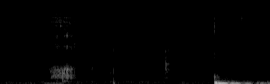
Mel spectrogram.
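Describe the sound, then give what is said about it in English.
A wet slurping sip of coffee followed by a few faint mouth clicks, then a low gulp or swallow near the end, all heard alone without talking. “I will sip my coffee on that notion.”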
